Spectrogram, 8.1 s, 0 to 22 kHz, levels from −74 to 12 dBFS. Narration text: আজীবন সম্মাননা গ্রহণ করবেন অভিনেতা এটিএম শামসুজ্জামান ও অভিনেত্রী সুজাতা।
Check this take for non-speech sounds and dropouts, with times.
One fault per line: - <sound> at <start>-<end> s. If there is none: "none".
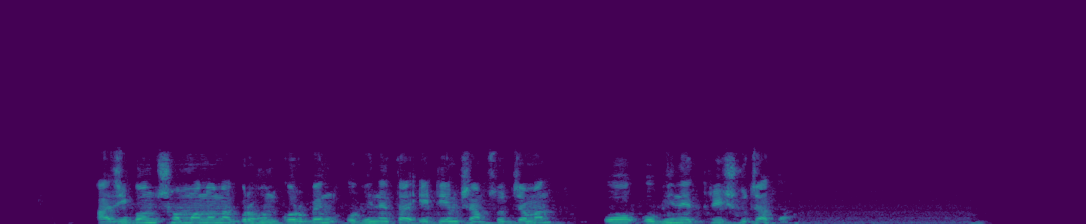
none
